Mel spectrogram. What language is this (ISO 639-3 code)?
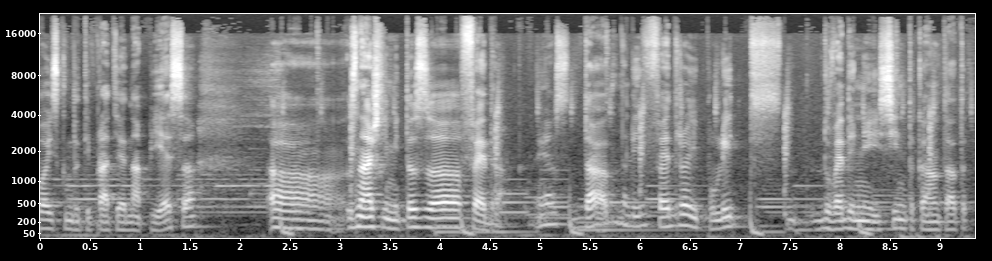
bul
